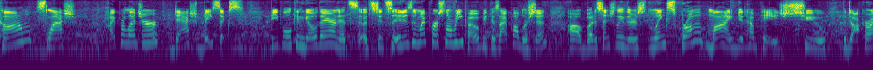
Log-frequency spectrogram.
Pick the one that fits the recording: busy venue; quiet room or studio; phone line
busy venue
